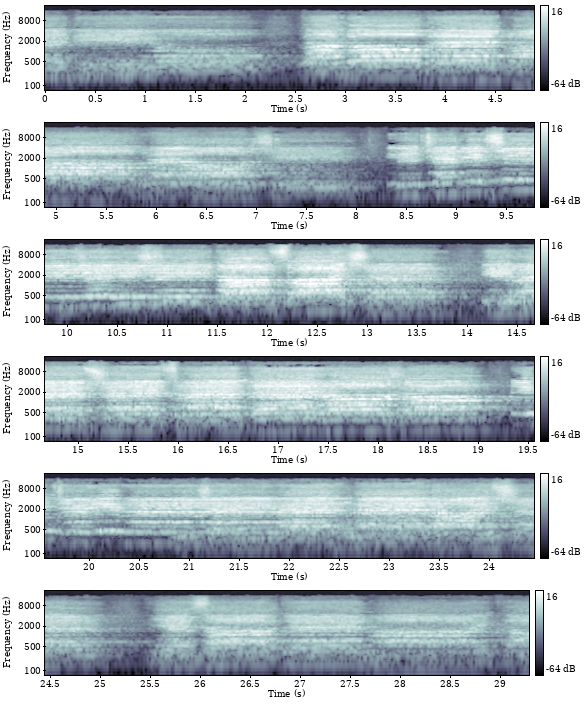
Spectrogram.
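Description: A choir sings a slow song in Croatian, in phrases of about five to six seconds, each followed by a brief pause for breath.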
